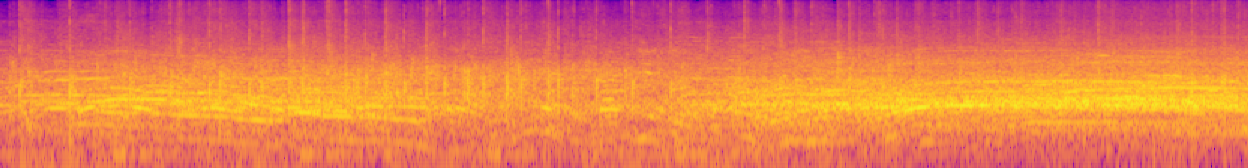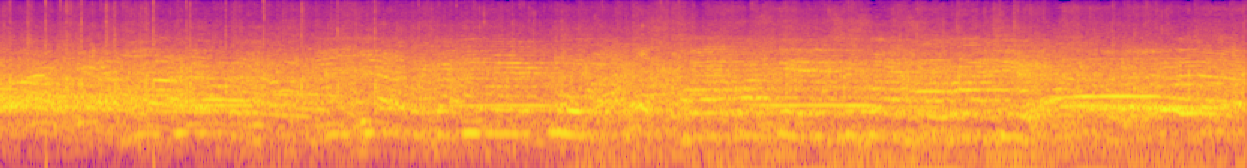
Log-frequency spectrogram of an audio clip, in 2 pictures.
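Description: A large crowd cheers and sings loudly through a television speaker.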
